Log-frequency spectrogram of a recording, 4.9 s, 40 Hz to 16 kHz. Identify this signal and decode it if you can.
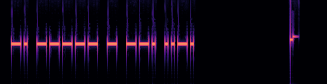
Morse code, heard as a keyed tone, about 25 wpm, 700 Hz. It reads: N0TGF
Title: USA Call Signs - 4x Character Spacing - 25wpm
